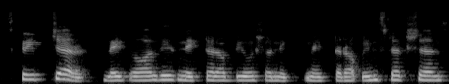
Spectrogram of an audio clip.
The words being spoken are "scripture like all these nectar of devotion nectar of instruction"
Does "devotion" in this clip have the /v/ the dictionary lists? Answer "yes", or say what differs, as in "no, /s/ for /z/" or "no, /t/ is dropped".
no, /v/ is dropped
